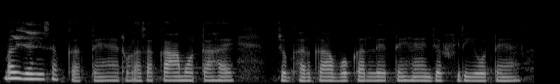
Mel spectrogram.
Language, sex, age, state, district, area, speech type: Urdu, female, 30-45, Uttar Pradesh, Shahjahanpur, urban, spontaneous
